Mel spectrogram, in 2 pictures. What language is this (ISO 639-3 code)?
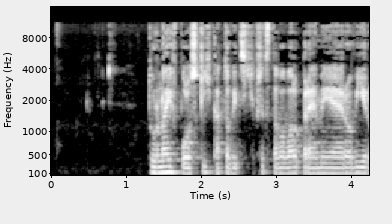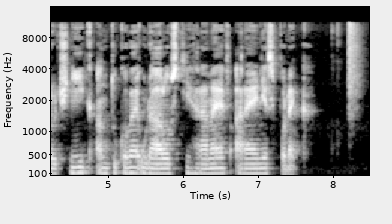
ces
